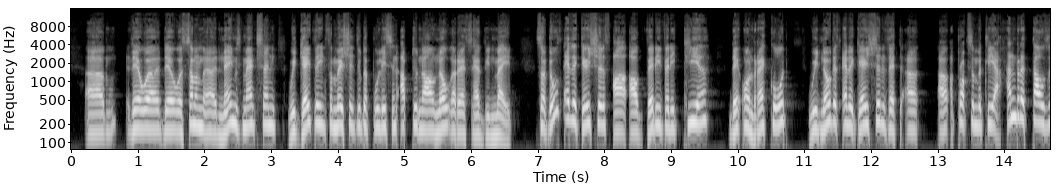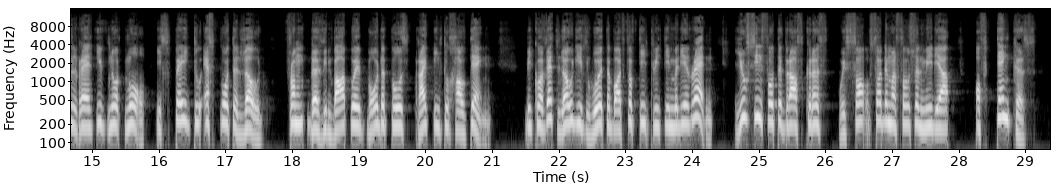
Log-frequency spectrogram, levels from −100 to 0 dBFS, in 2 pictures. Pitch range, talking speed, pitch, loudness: 170-205 Hz, 175 wpm, 190 Hz, -19 LUFS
